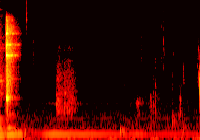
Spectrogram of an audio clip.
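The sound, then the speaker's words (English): A single bright clink of beer glasses holding blackberry ale touching in a toast, sharp, ringing briefly before fading into near silence with a faint low rumble underneath. “All right, cheers.”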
